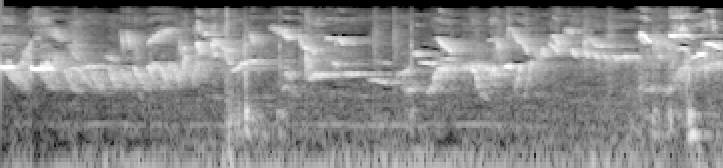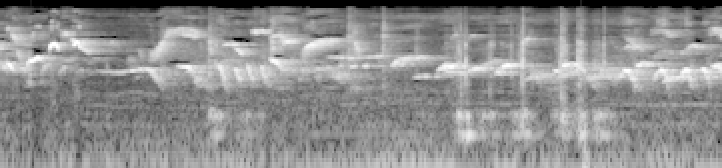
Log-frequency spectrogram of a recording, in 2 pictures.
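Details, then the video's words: White-rumped shama singing in the wild, a loud varied song of whistled phrases and harsh squawky notes jumping between high and low pitches, nearly continuous with brief pauses, over faint low background rumble. "SUARA UNIT MURAI BATU GACOR DI ALAM LIAR"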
